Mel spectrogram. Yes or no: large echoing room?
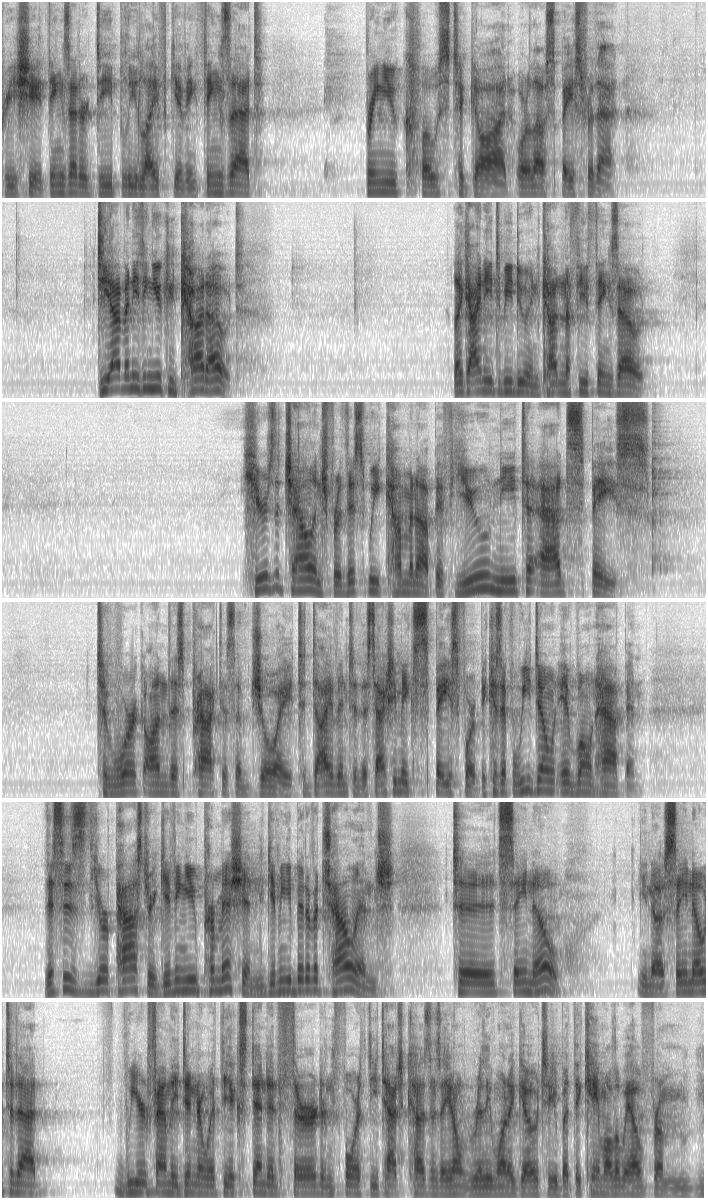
yes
